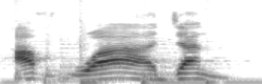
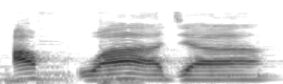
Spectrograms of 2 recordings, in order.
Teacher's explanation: Jadi dibaca panjang 2 harokat, tidak dibaca afwajan, tapi afwaja. 2 harokat saja cukup, tidak boleh terlalu panjang. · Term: mad iwad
